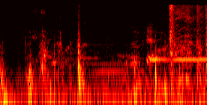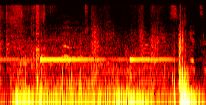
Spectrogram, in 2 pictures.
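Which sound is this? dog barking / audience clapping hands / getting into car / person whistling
getting into car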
